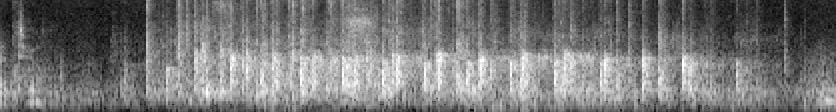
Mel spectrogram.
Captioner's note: applause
